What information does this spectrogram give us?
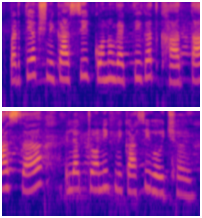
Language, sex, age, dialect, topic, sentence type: Maithili, female, 31-35, Eastern / Thethi, banking, statement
